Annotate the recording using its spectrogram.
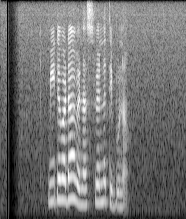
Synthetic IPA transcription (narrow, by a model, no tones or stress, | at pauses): miːʈəʋaɖaːʋenɐsʋenːət̪ibuna̰ː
